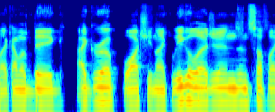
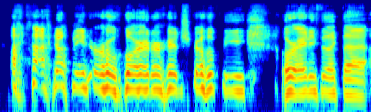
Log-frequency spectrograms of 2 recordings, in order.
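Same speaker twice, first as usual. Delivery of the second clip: laughing; 12 semitones higher, 5 dB louder than usual. Real, not acted. Laughing after swearing on mic.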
